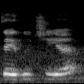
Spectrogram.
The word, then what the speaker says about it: DeLucia: dad ever gave me so it is said de Luchia it's Italian it's not Spanish it's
